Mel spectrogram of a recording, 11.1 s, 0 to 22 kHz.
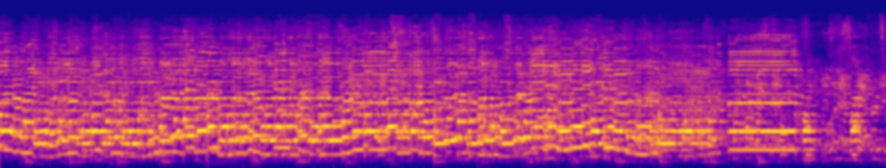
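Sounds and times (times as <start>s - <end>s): accordion folk tune: 0.0s - 11.0s.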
